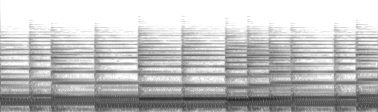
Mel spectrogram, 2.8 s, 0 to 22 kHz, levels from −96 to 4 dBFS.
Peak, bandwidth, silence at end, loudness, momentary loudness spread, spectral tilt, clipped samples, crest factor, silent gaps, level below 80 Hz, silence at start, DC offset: -6 dBFS; 7.4 kHz; 0 s; -20 LUFS; 8 LU; -7 dB/octave; under 0.1%; 14 dB; none; -48 dBFS; 0 s; under 0.1%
